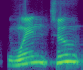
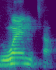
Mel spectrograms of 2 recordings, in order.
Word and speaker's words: when to: When to? No, it's not. It's pronounced winter. What? Are you serious? Winter? Yeah. When to is pronounced winter.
